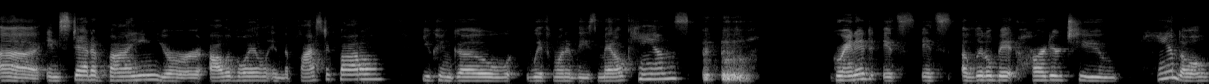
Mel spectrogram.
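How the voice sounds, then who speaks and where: A woman's plain, everyday voice at a medium pitch, fairly slow, with ordinary pitch variation and a quiet background. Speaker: presenter. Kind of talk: presentation.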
